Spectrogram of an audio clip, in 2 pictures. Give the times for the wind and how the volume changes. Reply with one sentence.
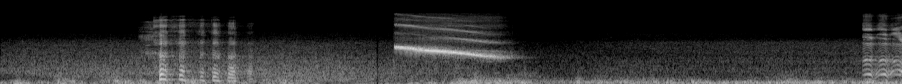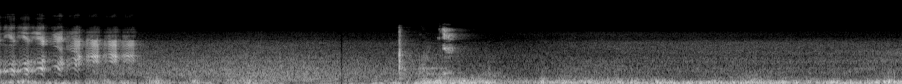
The wind can be heard from 0.0 to 18.0 s, getting louder.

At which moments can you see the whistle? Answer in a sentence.
The whistle can be heard from 3.9 to 5.0 s.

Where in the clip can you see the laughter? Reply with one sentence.
You can hear the laughter from 1.4 to 3.0 s, from 8.6 to 10.4 s and from 13.0 to 13.6 s.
